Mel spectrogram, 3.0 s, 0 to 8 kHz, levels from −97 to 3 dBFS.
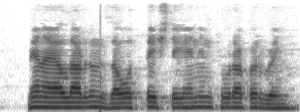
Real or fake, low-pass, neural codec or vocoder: real; 7.2 kHz; none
